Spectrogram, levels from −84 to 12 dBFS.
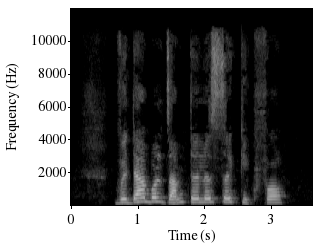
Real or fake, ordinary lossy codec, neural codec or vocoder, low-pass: fake; AAC, 32 kbps; codec, 44.1 kHz, 7.8 kbps, Pupu-Codec; 10.8 kHz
